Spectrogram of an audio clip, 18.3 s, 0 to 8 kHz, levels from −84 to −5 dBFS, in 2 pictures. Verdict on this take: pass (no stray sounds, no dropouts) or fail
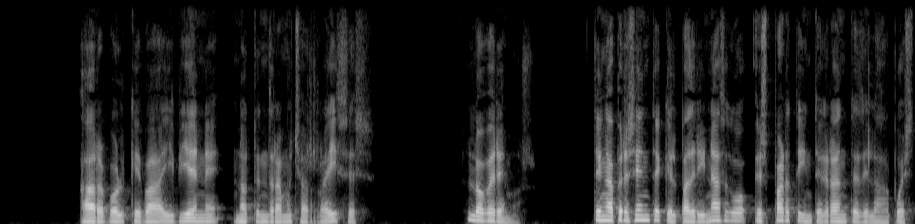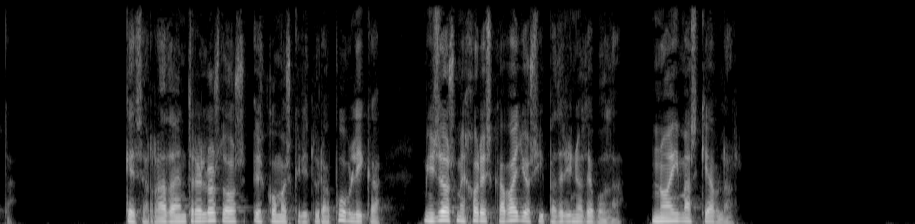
pass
